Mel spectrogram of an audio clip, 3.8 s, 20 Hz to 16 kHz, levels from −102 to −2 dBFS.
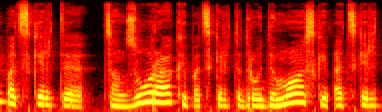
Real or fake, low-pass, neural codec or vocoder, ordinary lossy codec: fake; 14.4 kHz; vocoder, 44.1 kHz, 128 mel bands, Pupu-Vocoder; Opus, 64 kbps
